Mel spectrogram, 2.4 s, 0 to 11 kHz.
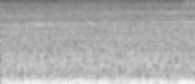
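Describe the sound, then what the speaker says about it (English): MB-339PAN jet trainer in Microsoft Flight Simulator: a steady jet engine roar with a low droning hum, constant and close, holding level throughout. "the engine should come to life."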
